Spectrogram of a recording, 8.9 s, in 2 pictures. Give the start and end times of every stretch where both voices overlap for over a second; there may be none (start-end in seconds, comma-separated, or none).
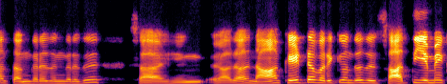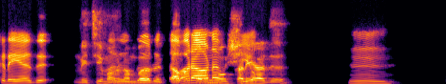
5.6-7.1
